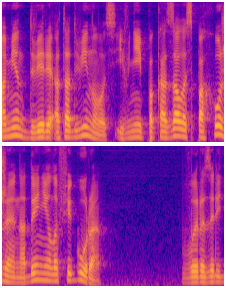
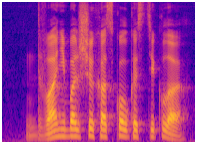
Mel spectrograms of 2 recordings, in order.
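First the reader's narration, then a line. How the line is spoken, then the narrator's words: Cold robotic. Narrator (Russian): холодно ответил робот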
